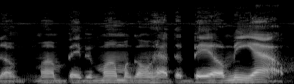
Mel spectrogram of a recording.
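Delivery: ordinary talk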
